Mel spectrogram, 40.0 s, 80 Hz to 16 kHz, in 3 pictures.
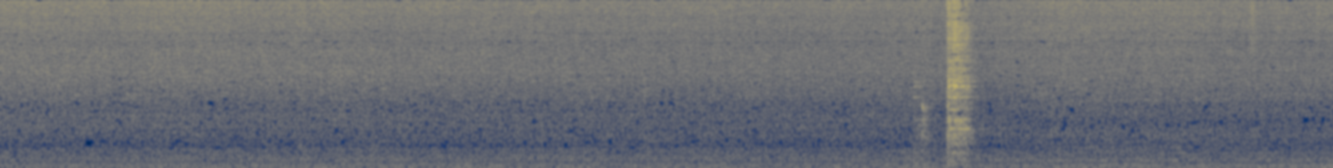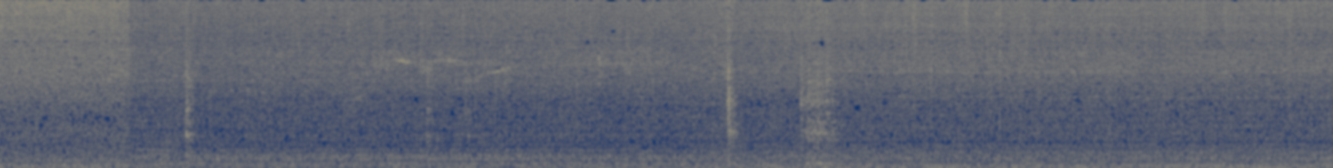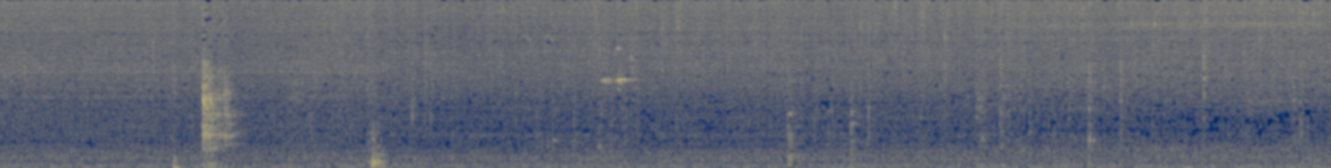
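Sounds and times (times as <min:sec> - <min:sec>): fish sizzling in oil: 0:00.0 - 0:39.9
spatula scraping a pan: 0:21.3 - 0:21.8.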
